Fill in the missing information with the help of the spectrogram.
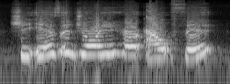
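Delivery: usual speaking voice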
